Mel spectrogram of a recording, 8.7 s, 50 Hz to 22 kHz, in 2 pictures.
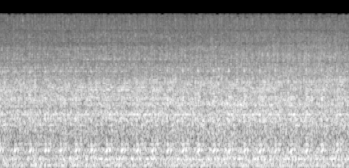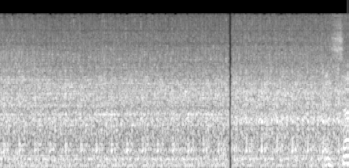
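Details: Ford 5.4L three-valve V8 at hot idle: steady hollow knocking clatter, loudest near the torque converter area but coming down from the engine, not torque converter knock; cam phaser knock.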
